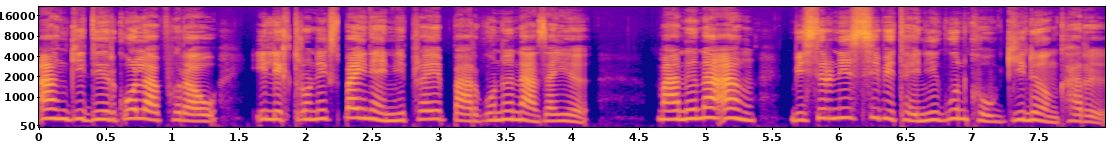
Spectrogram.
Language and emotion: Bodo, fearful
